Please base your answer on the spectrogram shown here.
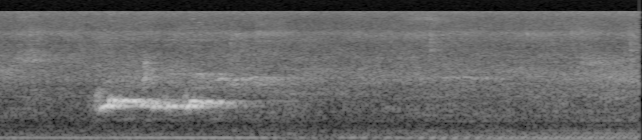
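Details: Zebra dove singing a master song for training; a single short, low, slightly rolling coo lasting under a second, followed by steady low rumbling background noise.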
